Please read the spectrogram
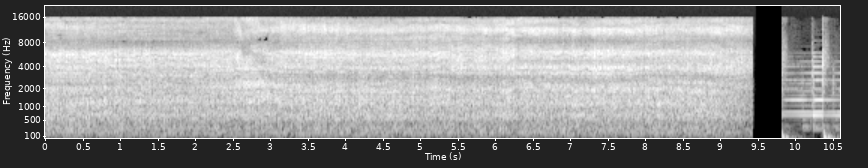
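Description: Handheld torch flame burning with a steady hiss. It cuts off abruptly about nine and a half seconds in, and music begins just after.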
